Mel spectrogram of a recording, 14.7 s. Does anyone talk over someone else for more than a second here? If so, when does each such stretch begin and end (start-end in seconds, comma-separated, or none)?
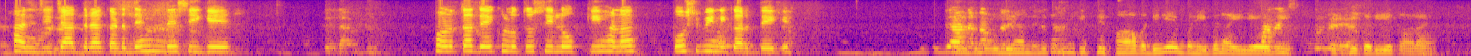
none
